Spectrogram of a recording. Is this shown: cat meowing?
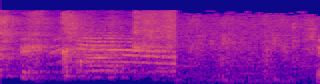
yes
